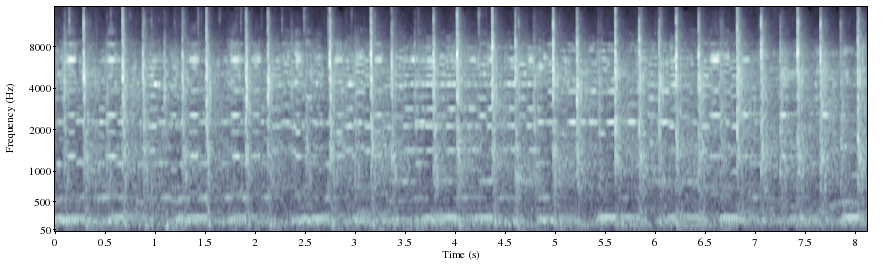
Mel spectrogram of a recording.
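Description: Lively Latin American folk music led by violin, with rapid sharp taps throughout.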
